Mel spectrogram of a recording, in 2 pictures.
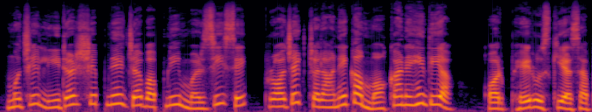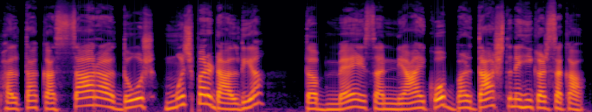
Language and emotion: Hindi, angry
